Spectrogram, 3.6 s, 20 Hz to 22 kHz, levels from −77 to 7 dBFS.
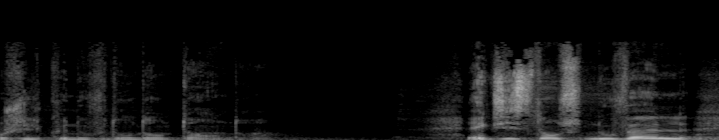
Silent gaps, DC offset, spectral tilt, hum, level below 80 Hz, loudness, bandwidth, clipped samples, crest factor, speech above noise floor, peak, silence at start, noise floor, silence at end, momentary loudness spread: none; under 0.1%; -3 dB/octave; none; -72 dBFS; -26 LUFS; 15.5 kHz; under 0.1%; 26 dB; 38 dB; -2 dBFS; 0 s; -66 dBFS; 0 s; 19 LU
